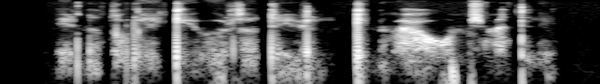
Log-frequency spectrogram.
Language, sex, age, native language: Icelandic, male, 12, Icelandic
